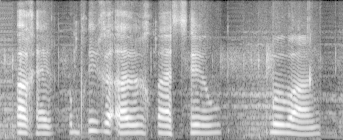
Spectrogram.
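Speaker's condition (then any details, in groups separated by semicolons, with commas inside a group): Cerebral palsy; affects voice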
